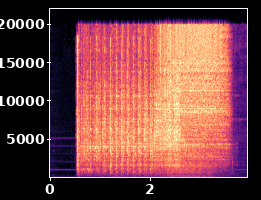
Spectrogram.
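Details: Chevy with distributor, after replacing fuel pump, filter, relay, cap, rotor, crank and cam sensors and battery: starter spins evenly about three seconds, never fires; security light stays off, cause was the anti-theft system.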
